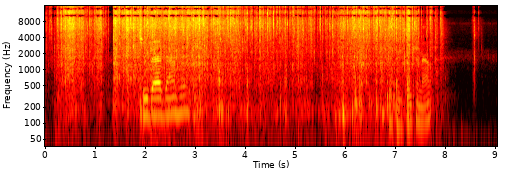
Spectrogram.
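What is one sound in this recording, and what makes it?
Plastic bags crinkle and rustle as a hand rummages through them.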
